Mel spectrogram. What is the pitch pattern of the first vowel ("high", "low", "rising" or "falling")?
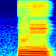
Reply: low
